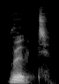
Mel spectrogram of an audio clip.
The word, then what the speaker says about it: route: Route, route. I pronounce this one route.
